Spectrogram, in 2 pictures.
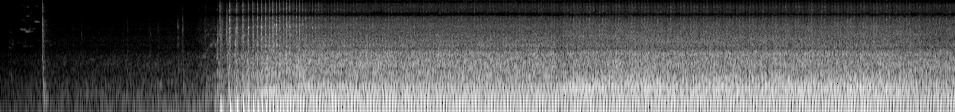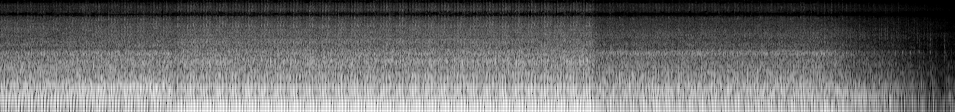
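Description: A Honda lawn mower engine, freshly fitted with a cleaned and lubricated recoil starter, fires up after a brief pull and settles into a loud, steady running drone with a slight pitch change midway, then winds down.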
